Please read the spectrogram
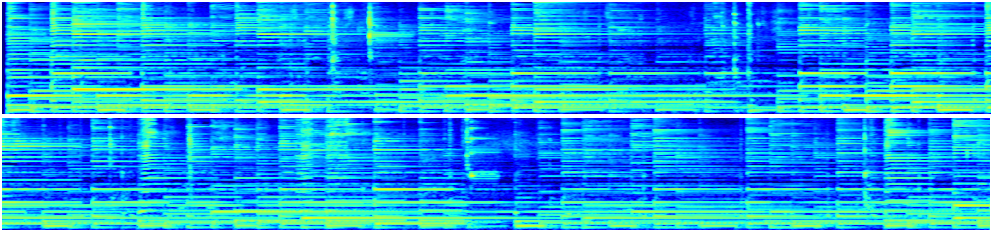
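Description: Twelve-string acoustic guitar played fingerstyle: picked melody notes ringing over a bass figure that repeats at an even pace.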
